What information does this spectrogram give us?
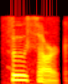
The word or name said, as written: futhark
